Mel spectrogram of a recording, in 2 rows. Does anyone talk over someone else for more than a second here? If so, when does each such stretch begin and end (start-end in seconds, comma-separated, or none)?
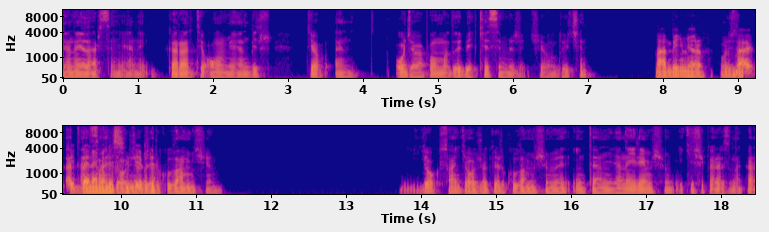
8.8-10.5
